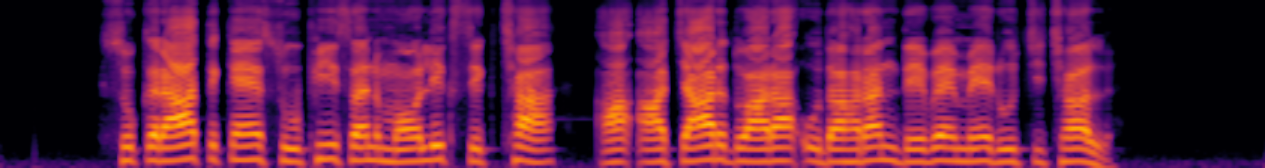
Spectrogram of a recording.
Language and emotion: Maithili, neutral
